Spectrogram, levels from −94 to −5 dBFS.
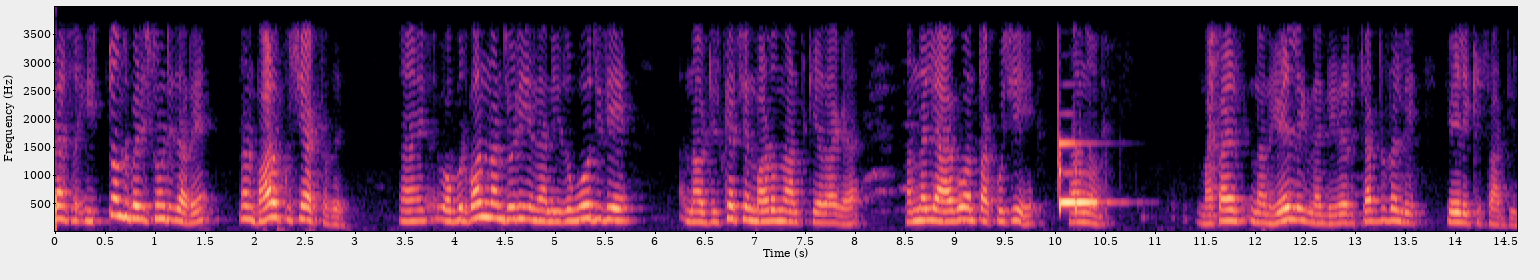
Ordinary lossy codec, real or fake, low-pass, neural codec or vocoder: none; real; 3.6 kHz; none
